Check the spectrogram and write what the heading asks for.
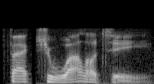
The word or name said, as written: factuality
